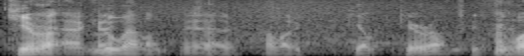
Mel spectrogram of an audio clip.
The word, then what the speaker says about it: Llywelyn: So the double L in Welsh is pronounced as Llywelyn. Llywelyn. Yeah, So that's you gotta crazy. like smile and Yeah. blow through the back of your cheeks, kind of.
